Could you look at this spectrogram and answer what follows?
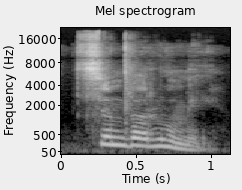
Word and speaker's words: Tsimbarumi: It is Tsimbarumi. Good. Pretty good. It's TS, which is tricky. It's it's like tsunami.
